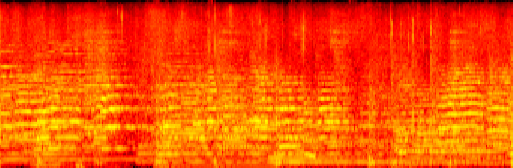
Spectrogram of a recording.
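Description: Brass band playing a march, trombones and trumpets sounding together in held notes.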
